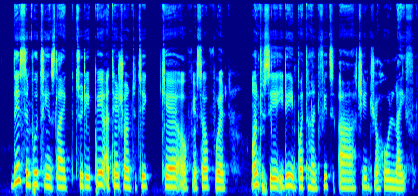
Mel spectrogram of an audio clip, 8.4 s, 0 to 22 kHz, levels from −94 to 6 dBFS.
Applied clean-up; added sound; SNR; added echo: none; none; none; none.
